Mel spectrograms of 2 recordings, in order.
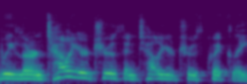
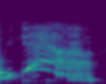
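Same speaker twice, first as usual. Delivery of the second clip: mock high yeah; 10 semitones higher, 3 dB quieter than usual. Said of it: "And I go".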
